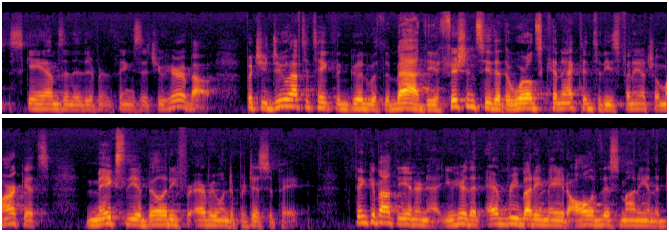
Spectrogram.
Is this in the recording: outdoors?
no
